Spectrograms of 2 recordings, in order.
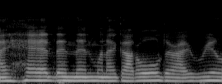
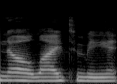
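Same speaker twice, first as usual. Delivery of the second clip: ordinary delivery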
